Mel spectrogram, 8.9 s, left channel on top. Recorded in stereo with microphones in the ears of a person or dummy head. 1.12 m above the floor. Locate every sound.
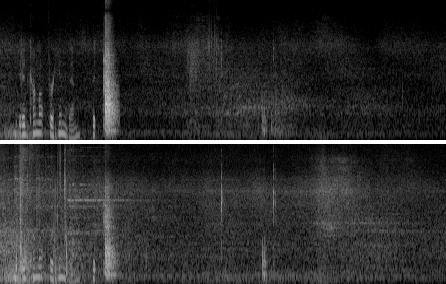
0.4 s a man speaking: 55° left (ahead or behind)
2.1 s a pop: 45° left (ahead or behind)
4.4 s tapping: 85° right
